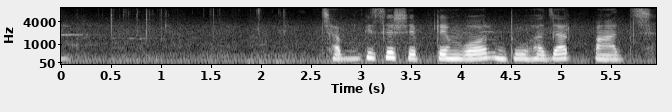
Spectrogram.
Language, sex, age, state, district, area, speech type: Santali, female, 30-45, West Bengal, Jhargram, rural, spontaneous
